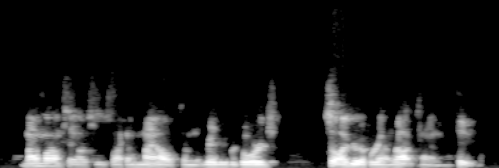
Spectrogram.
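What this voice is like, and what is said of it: Southern US (Eastern Kentucky) accent. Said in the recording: “people can probably tell by your accent that you're not from Wisconsin ... I'm down here in the South ... Your accent sounds like home to me”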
